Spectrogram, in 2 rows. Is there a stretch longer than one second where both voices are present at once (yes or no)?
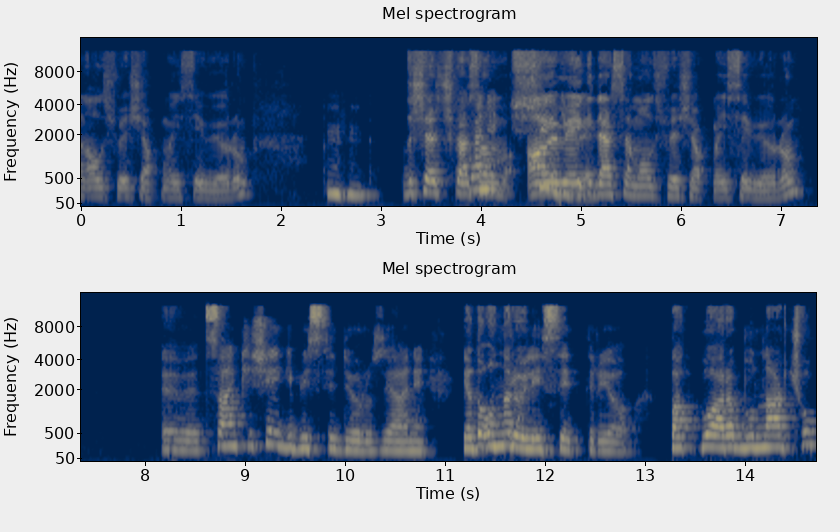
yes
